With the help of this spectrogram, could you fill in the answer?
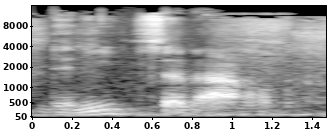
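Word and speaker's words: Denis Savard: growing up in Chicago Denny seal Denny seal he is not Italian no go straight with French pronunciation on that here hey it's de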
